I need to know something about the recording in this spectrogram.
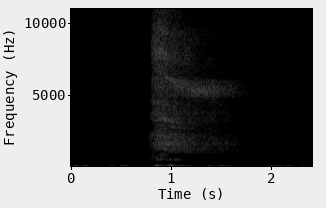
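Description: A man's single breath into a close microphone, about a second long, starting just under a second in and fading out, with a faint low bump at its start.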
